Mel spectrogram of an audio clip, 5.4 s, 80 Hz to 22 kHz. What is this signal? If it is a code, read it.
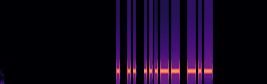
Morse code, heard as a keyed tone, about 22 wpm, 700 Hz. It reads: EI3K
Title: DXCC-100 Call Signs - 4 Characters - Repeated 2x - 22wpm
